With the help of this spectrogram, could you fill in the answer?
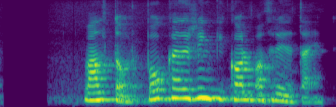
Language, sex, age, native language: Icelandic, female, 50-59, Icelandic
